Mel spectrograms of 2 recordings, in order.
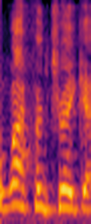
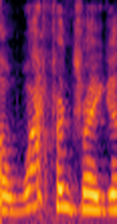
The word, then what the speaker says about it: Waffenträger: so-called waffle Panzer for it's a waffenträger not a waffle well yes it is buff and Traeger means weapons carrier and at least I believe that's the correct pronunciation for it he actually got a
